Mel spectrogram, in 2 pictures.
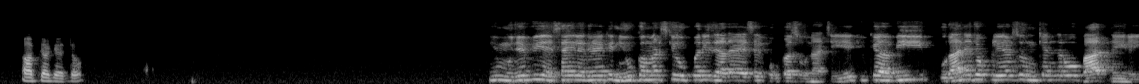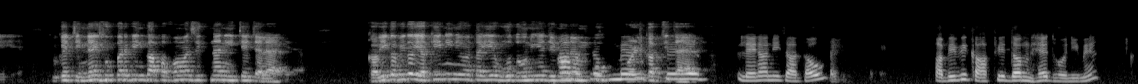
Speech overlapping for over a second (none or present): present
